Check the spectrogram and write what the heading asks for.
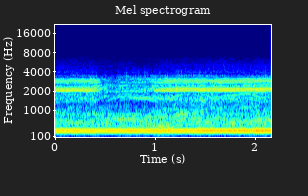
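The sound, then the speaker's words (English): A Martian heat-ray effect, a jet of flame springing from a mirror and leaping at advancing men: a steady, loud electric drone with a low hum and a piercing high whine layered over it, sustained without a break and with no voices. “There's a jet of flame springing from the mirror and it leaps right at the advancing men.”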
